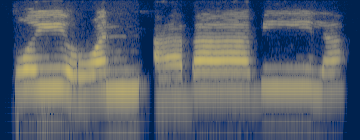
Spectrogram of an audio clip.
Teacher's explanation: तनवीन व नून साकिन के बाद हुरूफ हलकी आए तो नून को जाहिर करके बिला गुन्ना के जल्द पढ़ेंगे, इसको इजहार कहते हैं।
